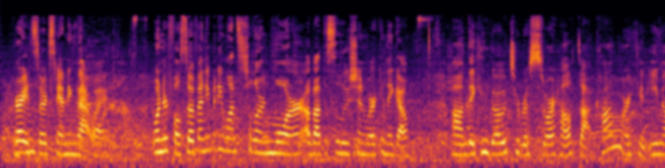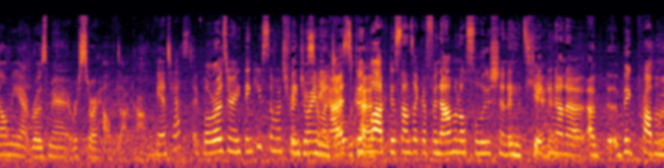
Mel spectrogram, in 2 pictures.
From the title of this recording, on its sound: LIVE from #HiMSS17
